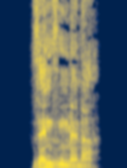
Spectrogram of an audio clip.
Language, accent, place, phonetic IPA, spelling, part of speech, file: German, Germany, Berlin, [ˈzɛnzn̩ˌmɛnɐ], Sensenmänner, noun, De-Sensenmänner.ogg
- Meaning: nominative/accusative/genitive plural of Sensenmann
